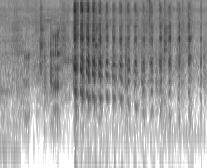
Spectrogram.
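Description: A pig being washed squeals and grunts in a fast, rhythmic burst of loud, harsh cries that follow one another almost without pause, close and unaccompanied by talk.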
